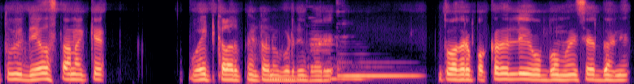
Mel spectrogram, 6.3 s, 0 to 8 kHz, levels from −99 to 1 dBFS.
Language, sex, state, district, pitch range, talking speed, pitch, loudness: Kannada, male, Karnataka, Koppal, 170-195 Hz, 125 wpm, 180 Hz, -17 LUFS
